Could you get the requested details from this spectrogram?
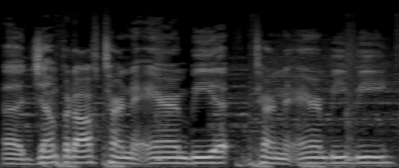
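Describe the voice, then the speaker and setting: A man co-hosting a casual hip hop talk show, speaking in a loud, brash, opinionated way. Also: medium pitch, fairly even intonation, brisk, soft background music. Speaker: co-host.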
